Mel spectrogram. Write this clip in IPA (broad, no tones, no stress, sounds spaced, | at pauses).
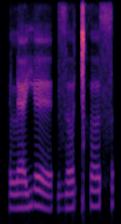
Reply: l æ j ɛ | z ʌ ǀʰ ʌ s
